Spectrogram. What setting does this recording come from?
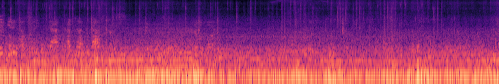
bus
